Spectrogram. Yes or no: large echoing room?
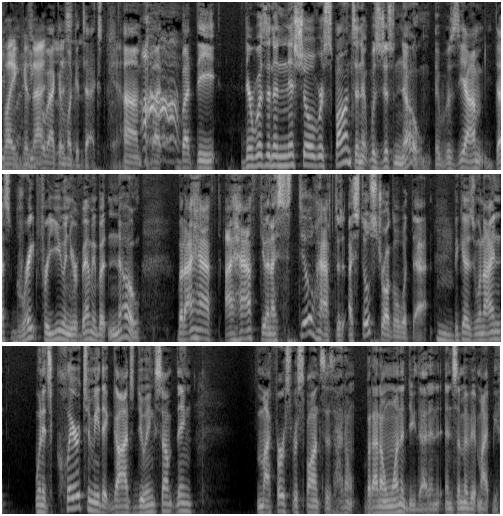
no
